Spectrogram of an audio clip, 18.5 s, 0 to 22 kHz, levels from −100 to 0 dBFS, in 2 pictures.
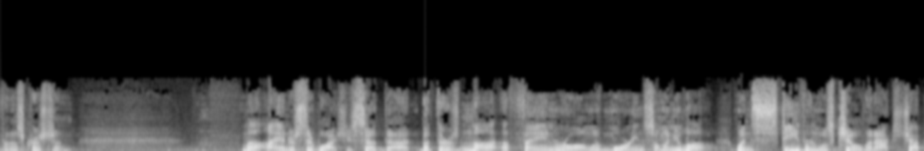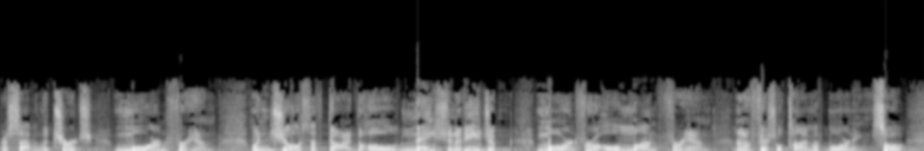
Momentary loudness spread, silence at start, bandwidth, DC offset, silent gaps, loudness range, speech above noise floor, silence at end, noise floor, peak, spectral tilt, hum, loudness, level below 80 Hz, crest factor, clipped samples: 7 LU; 0 s; 10.5 kHz; under 0.1%; none; 2 LU; 24 dB; 0 s; -41 dBFS; 0 dBFS; -4 dB/octave; none; -17 LUFS; -42 dBFS; 18 dB; under 0.1%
